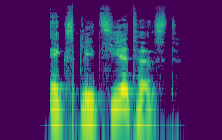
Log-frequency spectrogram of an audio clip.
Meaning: inflection of explizieren: 1. second-person singular preterite 2. second-person singular subjunctive II
- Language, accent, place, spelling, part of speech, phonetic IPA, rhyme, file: German, Germany, Berlin, expliziertest, verb, [ɛkspliˈt͡siːɐ̯təst], -iːɐ̯təst, De-expliziertest.ogg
